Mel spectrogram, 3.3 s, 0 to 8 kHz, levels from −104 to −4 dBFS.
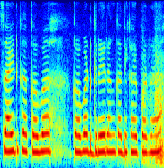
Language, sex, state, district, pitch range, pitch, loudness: Hindi, female, Jharkhand, Garhwa, 290-310 Hz, 300 Hz, -14 LUFS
